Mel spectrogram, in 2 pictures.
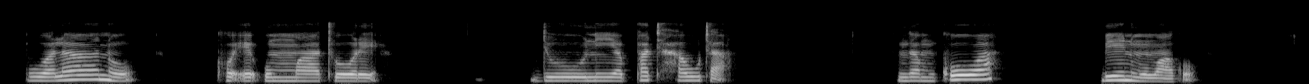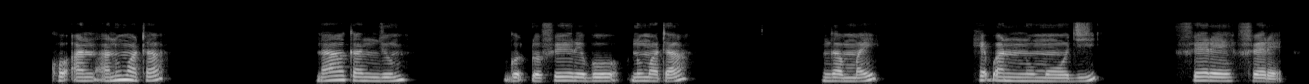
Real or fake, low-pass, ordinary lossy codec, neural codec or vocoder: real; 7.2 kHz; Opus, 64 kbps; none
